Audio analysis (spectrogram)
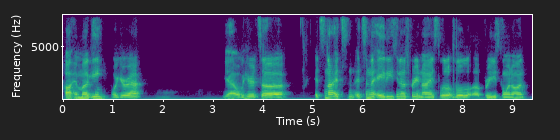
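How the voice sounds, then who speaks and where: A man from California hosting a casual livestream, talking slowly with many fillers as he greets viewers. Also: fairly high pitch, fairly even intonation. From California, United States. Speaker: livestream host. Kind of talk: casual livestream chat while sorting coins.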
